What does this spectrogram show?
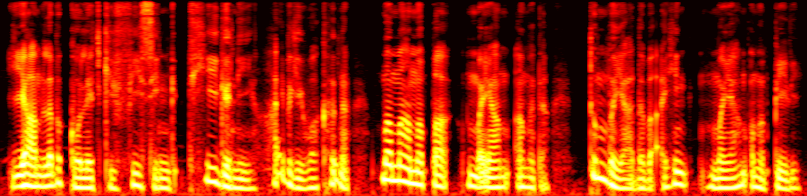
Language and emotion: Manipuri, fearful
